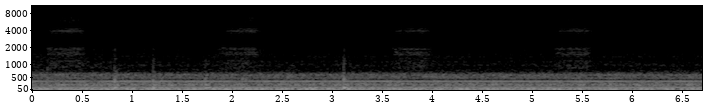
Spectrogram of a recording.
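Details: Four drawn-out wheezing hisses from hungry wild barn owl nestlings inside a monitored nest box, each burst spaced about one and a half seconds apart, a few faint clicks between, low steady hum behind.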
